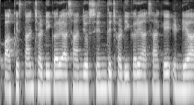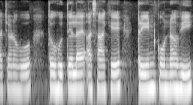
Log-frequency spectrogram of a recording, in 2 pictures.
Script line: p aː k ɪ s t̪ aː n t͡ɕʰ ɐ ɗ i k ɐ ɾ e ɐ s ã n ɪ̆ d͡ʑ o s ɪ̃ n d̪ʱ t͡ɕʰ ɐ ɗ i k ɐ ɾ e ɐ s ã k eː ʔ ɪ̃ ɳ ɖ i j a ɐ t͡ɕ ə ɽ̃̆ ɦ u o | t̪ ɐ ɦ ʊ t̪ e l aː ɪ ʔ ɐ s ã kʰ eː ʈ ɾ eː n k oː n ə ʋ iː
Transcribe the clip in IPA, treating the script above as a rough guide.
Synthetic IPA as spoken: p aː k ɪ s t̪ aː n t͡ɕʰ ɐ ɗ i k ɐ ɾ e ɐ s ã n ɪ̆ d͡ʑ o s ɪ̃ n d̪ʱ t͡ɕʰ ɐ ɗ i k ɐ ɾ e ɐ s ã kʰ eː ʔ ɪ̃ ɳ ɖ i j a ɐ t͡ɕ ə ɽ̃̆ ɦ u o | t̪ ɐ ɦ ʊ t̪ e l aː ɪ ʔ ɐ s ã kʰ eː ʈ ɾ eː n k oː n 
